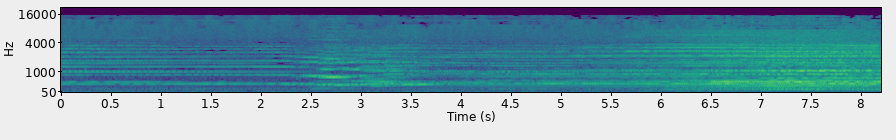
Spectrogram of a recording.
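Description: String orchestra of violins, violas, cellos and double bass playing contemporary music: a steady held high chord, then sliding pitches about two and a half seconds in, then a denser passage that swells louder toward the end.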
